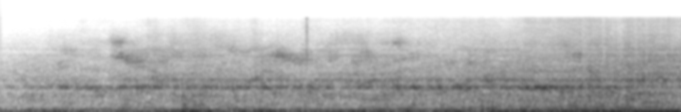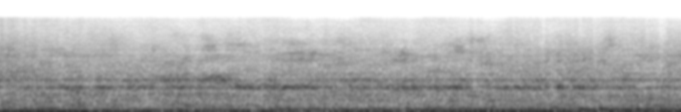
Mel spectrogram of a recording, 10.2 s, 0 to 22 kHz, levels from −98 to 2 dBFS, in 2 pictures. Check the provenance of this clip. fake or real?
fake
